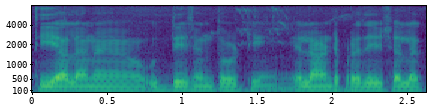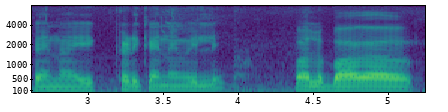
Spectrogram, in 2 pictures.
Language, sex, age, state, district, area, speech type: Telugu, male, 18-30, Telangana, Sangareddy, urban, spontaneous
